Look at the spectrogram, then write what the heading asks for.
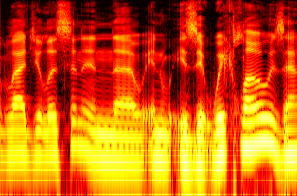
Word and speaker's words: Wicklow: Is it Wicklow? Is that how you pronounce it? That's in Wicklow, yeah.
